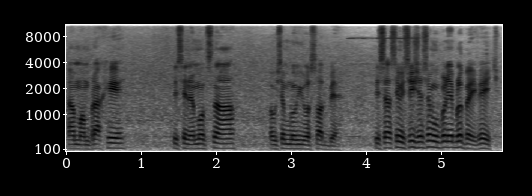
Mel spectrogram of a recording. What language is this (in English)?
Czech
